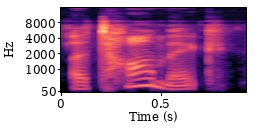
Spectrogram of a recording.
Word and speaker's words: atomic: have this note here if the word is atomic the t is still between two vowels two voiced sounds but it does not change to D because it is in the stressed syllable Atomic so remember the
